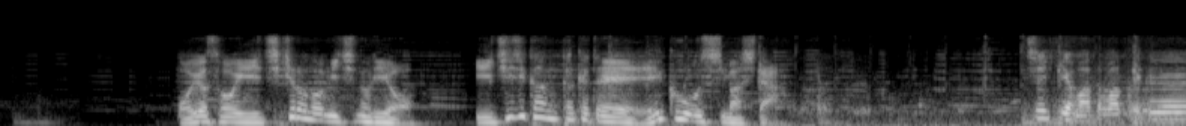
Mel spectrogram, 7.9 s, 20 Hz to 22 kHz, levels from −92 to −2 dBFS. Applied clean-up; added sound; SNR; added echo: neural separator model SepFormer DNS4.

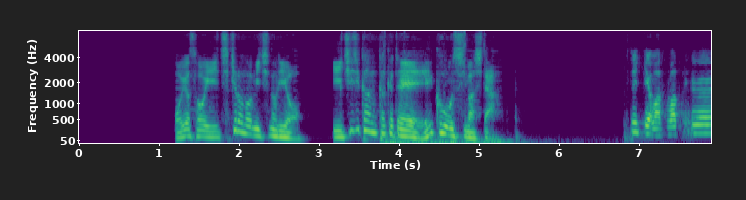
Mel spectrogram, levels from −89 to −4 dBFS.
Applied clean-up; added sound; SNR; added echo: neural mask model DeepFilterNet 3.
